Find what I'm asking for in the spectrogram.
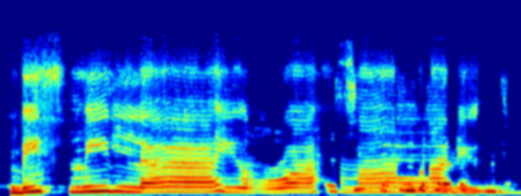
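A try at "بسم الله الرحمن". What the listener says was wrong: प्यारी शहजादी सीन साकिन को टाइम दे मैं कह रही हूँ हर साकिन लेटर को टाइम दे मेरा मुसहफ में शेयर करूंगी ना तो आप कहेंगे क्या करके रखिए हमारे मुसहफ देखते हैं शेर हर साकिन लेटर को हमें हाईलाइट करना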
